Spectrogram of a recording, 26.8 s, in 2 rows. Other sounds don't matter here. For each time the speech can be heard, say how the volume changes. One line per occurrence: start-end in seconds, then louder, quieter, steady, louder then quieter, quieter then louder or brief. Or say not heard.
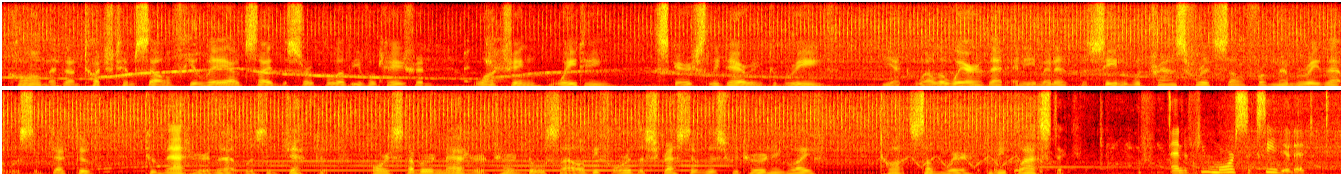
0.1-26.5 steady.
